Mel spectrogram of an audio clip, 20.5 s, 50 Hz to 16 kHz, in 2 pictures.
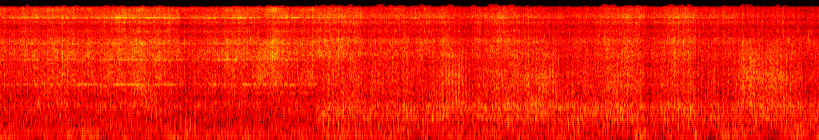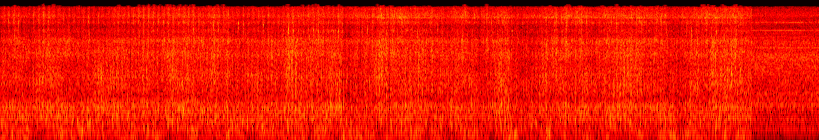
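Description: A Mil Mi-17 helicopter running on the ground with its main and tail rotors turning: a loud, steady rotor beat over the noise of its turboshaft engines. About four seconds in the sound turns brighter, and just before the end it drops to a quieter steady hum.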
